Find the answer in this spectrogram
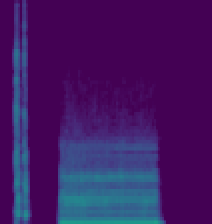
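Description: A quick click sound effect, then a low electronic buzzer sounding steadily for about a second and cutting off abruptly: an error or 'denied' buzzer as the share button is clicked and turns red.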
